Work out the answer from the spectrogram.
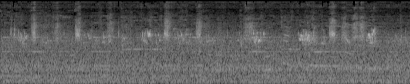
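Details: Happy budgerigar giving spaced, emphatic high chirps and squawky notes every half second or so, with quieter scratchy twittering in between.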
